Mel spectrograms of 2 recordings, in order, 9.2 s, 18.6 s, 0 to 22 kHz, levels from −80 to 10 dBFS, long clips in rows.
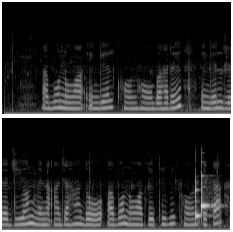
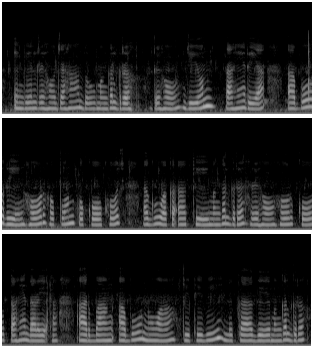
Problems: none marked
